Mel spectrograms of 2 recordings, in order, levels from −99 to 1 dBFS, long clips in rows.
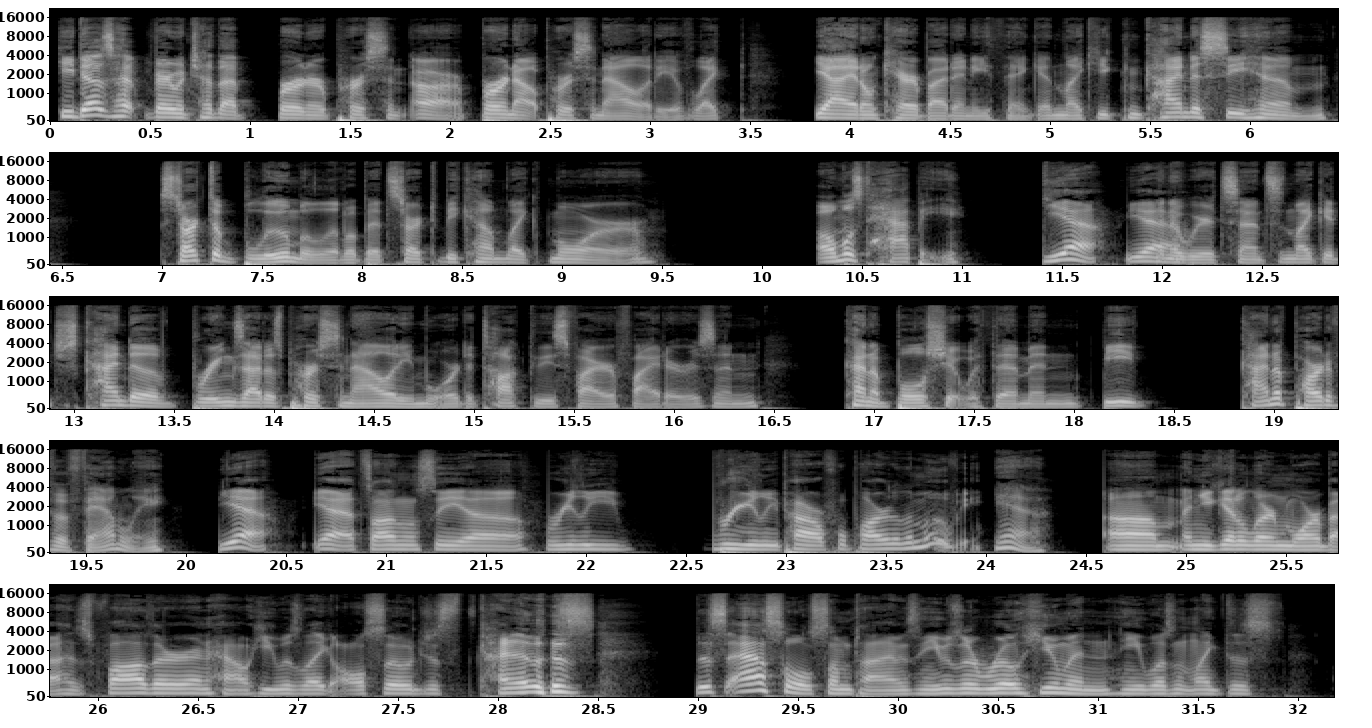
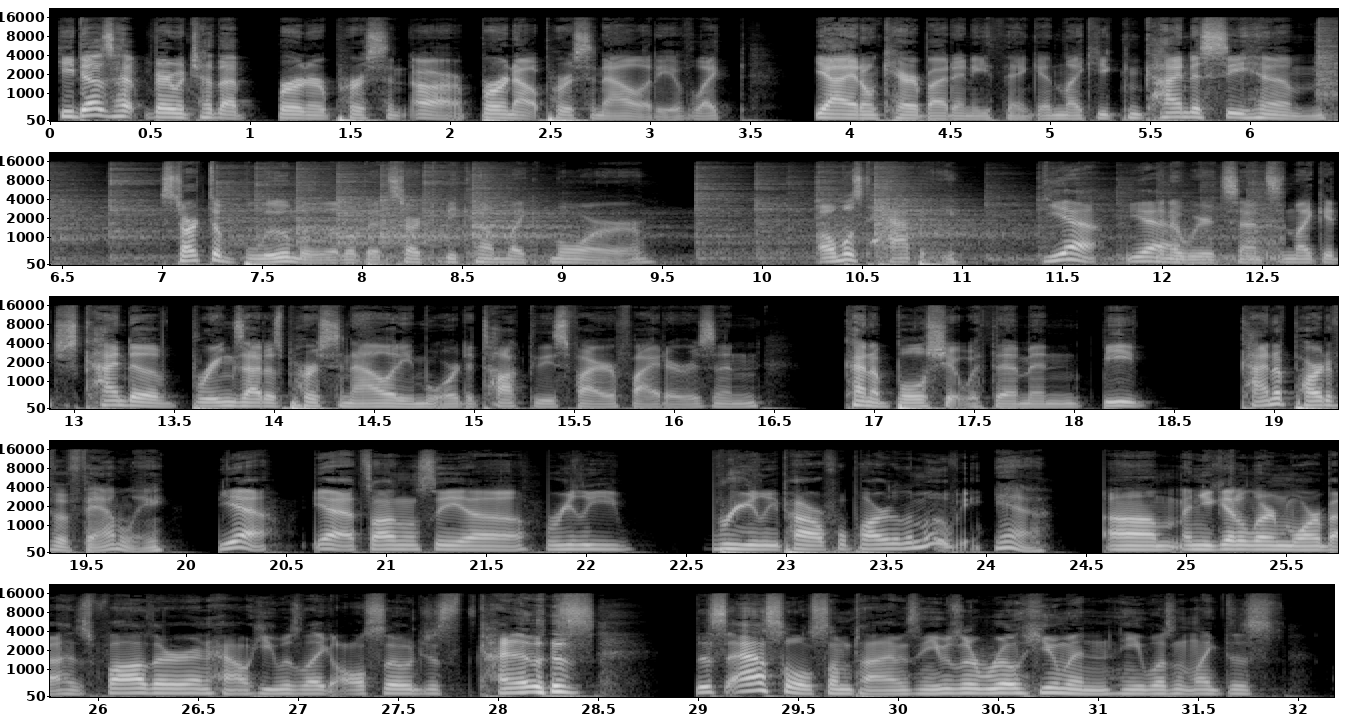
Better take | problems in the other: first | keyboard typing; noticeable; from 6.5 to 13 s; peak 7 dB below the speech

